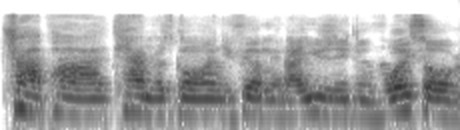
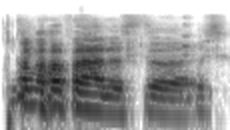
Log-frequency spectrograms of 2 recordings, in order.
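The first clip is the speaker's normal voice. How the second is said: laughing; 11 dB louder than usual. Real, not acted. Laughing at girlfriend's advice.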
